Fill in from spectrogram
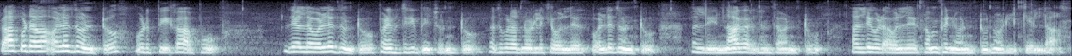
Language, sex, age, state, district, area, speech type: Kannada, female, 60+, Karnataka, Udupi, rural, spontaneous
